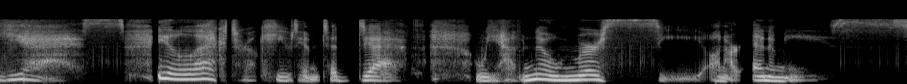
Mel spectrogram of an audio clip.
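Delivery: spitty, wet, hissing sibilant s sounds. An audiobook narrator voices a character's line, with spitty, hissed S's. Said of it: "You can hear the spit in in the back of those S's".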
